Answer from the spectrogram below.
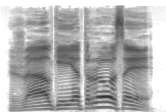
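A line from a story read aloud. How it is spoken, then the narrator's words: Loud roar from unseen speaker. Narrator (Russian): громко заревел Торсфель, которого по-прежнему не было видно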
